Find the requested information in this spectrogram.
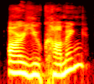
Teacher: Voice rises at the end. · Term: intonation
